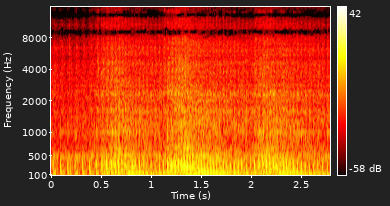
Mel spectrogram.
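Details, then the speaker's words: 1979 Honda CT90 Trail 90 after carb slide swap and battery fitted, carb bowl leaking, choke on: catches on one kick, revs up with a steady crisp beat, no knocks, then choke off; normal start-up, carb rebuild kit to follow. "I got to say I am in shock myself this thing fired right up I turned the choke off sounds good"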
